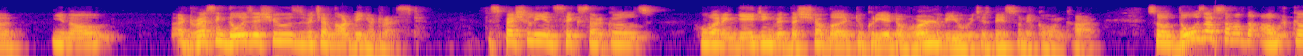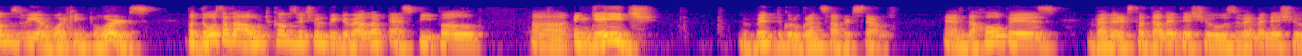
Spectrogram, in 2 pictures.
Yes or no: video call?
yes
